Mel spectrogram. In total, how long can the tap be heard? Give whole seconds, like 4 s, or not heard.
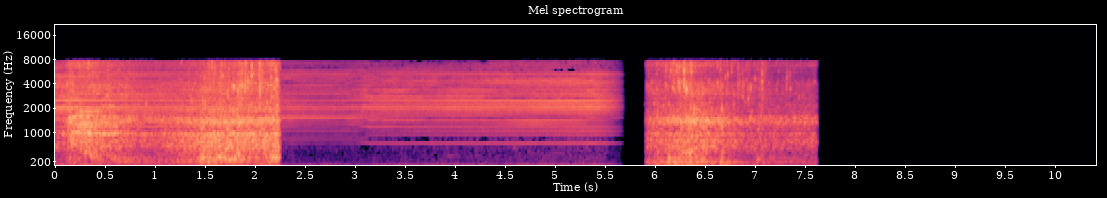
4 s.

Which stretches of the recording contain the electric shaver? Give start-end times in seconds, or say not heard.
0.0-5.7.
